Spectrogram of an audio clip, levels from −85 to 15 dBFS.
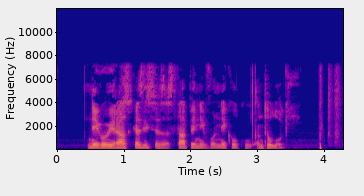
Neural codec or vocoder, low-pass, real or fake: none; 7.2 kHz; real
